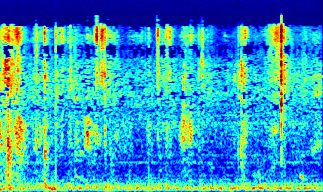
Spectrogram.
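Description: Light, scattered thuds of bare hands and feet landing on an inflatable air track mat during gymnastic walkovers, over a steady low background rumble.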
